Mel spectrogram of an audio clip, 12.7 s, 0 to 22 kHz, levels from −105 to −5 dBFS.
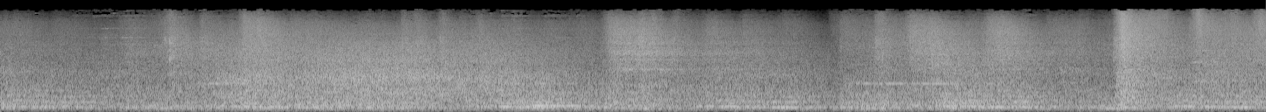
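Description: No technical fault can be heard anywhere in the recording of these sounds, and the signal holds steady throughout.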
